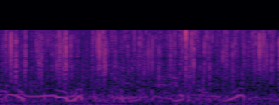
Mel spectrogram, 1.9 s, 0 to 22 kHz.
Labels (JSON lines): {"label": "biophony, cascading saw", "recorder": "SoundTrap 600 or HydroMoth"}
